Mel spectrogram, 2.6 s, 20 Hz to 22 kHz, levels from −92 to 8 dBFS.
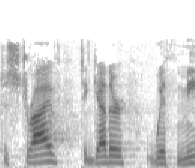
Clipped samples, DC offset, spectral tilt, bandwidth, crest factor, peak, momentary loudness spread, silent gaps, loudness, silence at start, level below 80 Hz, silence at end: under 0.1%; under 0.1%; -3 dB/octave; 8.4 kHz; 20 dB; -14 dBFS; 21 LU; none; -32 LUFS; 0 s; -70 dBFS; 0 s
